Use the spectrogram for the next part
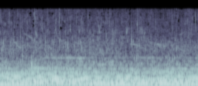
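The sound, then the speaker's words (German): A small brook trickles and burbles steadily as it runs out of the undergrowth through a meadow, blended with a soft, sustained tonal hum underneath, the flow staying even and moderately quiet throughout with no voices. “Ein kleiner Bach bahnt sich den Weg aus dem Unterholz durch die Wiese bis in die weite Ferne.”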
